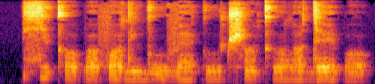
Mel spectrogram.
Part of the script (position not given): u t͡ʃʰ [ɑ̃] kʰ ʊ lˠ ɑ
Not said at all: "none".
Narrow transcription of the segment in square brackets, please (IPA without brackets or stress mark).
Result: ɑ̃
